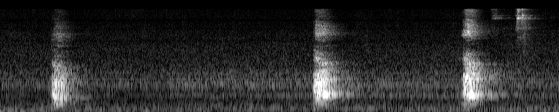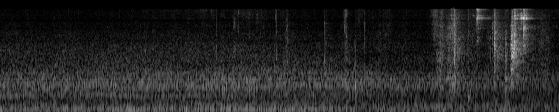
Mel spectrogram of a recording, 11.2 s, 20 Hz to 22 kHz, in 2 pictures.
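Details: Irish Wolfhound puppy barking at something unknown, recorded 2020-07-19: three short, sharp barks at about half a second, three seconds and four and a half seconds, then quiet apart from a few faint clicks near the end.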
